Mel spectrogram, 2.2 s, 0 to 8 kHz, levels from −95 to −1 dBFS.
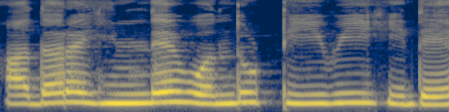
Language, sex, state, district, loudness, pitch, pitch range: Kannada, female, Karnataka, Bangalore, -13 LUFS, 245 Hz, 235-260 Hz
